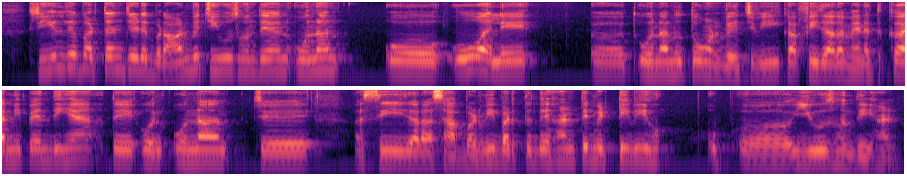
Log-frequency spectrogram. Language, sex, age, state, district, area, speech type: Punjabi, male, 18-30, Punjab, Jalandhar, urban, spontaneous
